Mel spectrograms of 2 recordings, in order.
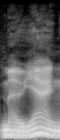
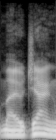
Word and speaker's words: Mojang: creators went no no this is mo yang not mo jang we're like oh right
